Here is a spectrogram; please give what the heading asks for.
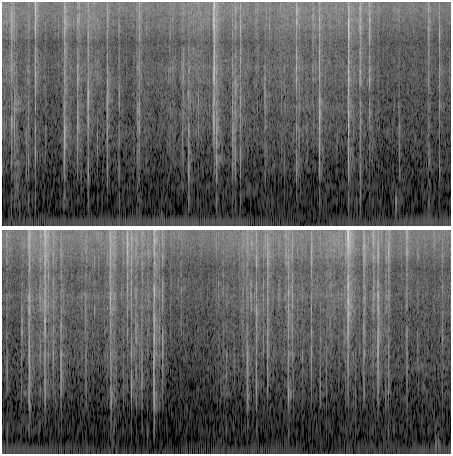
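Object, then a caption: Cellophane bag of loose dried tea. A small, clear, crinkly cellophane bag filled with dried loose tea is held in both hands and crinkled and squeezed with fingertips and nails. This produces a quiet, steady stream of sharp, bright crackles and snaps over a faint low hum, with each crinkle dying away instantly.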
